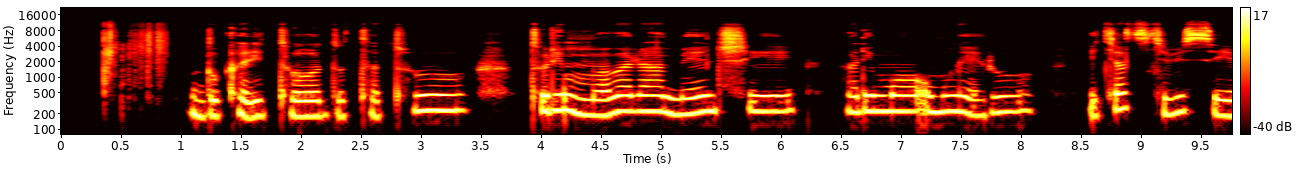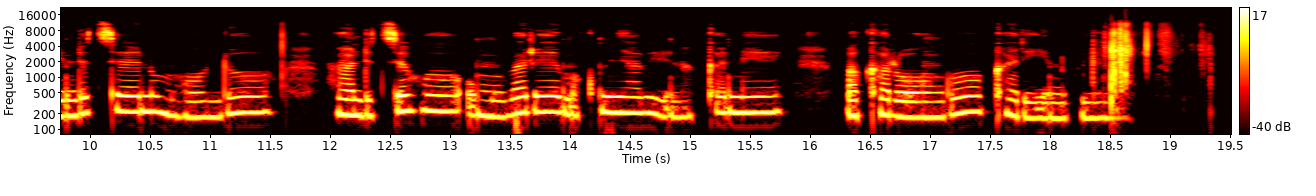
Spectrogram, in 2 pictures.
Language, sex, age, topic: Kinyarwanda, male, 18-24, health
